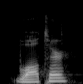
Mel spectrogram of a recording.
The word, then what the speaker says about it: Walter: Say it right. – Walter? – Walter. – I'm not German.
